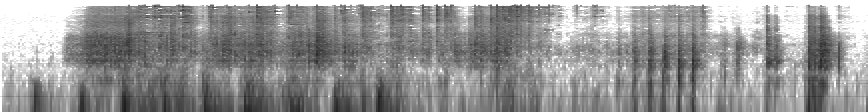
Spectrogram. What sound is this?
Dumping glass into trash from dustpan
After I smashed up all those lightbulbs, I decided to record the cleanup stage, so here it is.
